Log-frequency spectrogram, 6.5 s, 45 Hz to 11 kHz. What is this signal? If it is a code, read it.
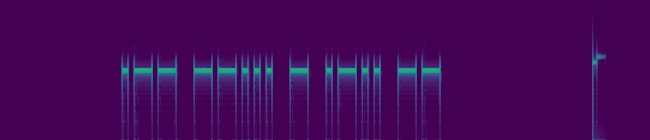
Morse code, heard as a keyed tone, about 20 wpm, 700 Hz. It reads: W7TLM
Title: USA Call Signs - 5 Characters - 4x Character Spacing - 20wpm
